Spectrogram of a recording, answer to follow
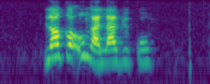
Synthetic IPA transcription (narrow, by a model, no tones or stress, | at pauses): lɔk̬ɔʔuŋɡalaɓik̬u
